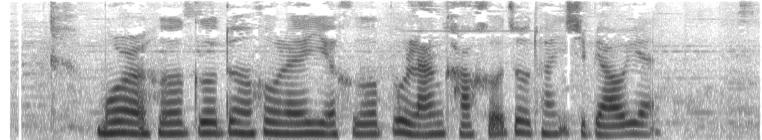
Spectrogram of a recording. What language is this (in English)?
Chinese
